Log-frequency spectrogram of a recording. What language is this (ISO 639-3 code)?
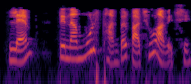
guj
